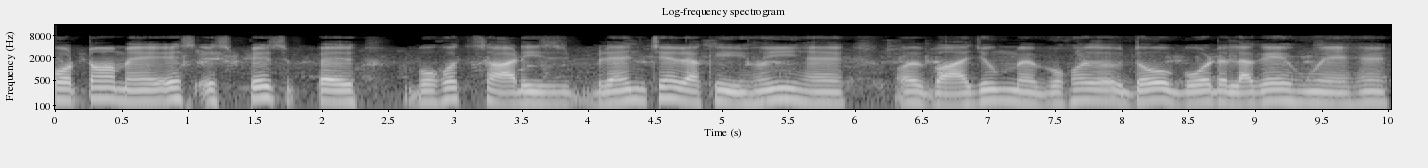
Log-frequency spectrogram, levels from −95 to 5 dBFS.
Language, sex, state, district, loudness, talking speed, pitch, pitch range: Hindi, male, Uttarakhand, Tehri Garhwal, -22 LUFS, 115 wpm, 130 Hz, 120-140 Hz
